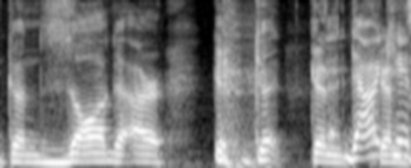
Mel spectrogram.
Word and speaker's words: Gonzaga: Thinking back on the segment that we talked about last week with Gonzaga, where they basically crowned their asses.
